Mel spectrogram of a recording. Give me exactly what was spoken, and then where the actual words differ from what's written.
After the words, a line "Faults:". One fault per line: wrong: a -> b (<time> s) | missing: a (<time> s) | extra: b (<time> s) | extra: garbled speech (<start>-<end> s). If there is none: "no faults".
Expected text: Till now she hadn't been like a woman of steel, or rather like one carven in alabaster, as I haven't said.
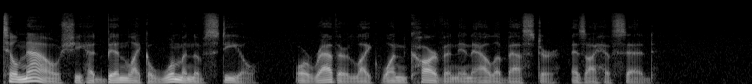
Till now she had been like a woman of steel, or rather like one carven in alabaster, as I have said.
Faults:
wrong: hadn't -> had (0.8 s)
wrong: haven't -> have (6.0 s)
